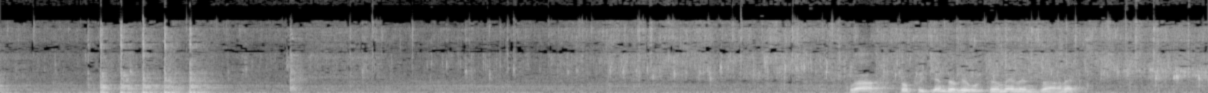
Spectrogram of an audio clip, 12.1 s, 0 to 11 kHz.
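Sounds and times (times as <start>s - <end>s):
vegetables sizzling in oil: 0.0s - 12.0s
spoon knocking against pot: 0.9s - 2.3s.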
